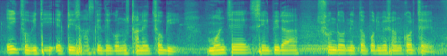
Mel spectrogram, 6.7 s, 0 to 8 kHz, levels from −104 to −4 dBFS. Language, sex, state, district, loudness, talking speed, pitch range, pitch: Bengali, male, West Bengal, Cooch Behar, -14 LUFS, 105 wpm, 105-120 Hz, 110 Hz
